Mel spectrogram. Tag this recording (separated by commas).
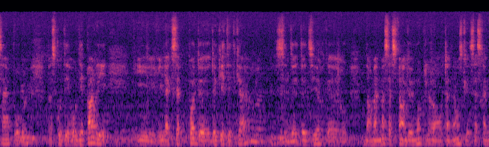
Speech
